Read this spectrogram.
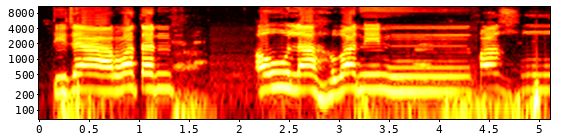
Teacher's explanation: तिजारतन की तनवीन पर गुन्ना नहीं करेगी, क्योंकि तनवीन के बाद हरूफ हल्की में से हमज़ा आ गया है। और कायदा है कि नून साकिन या तनवीन के बाद हरूफ हल्की का कोई लफ्ज़ आ जाए तो उस तनवीन पर या नून साकिन पर गुन्ना नहीं करते।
